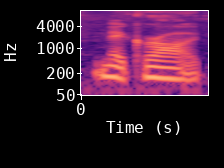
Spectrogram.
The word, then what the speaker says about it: McGraw: McGraw.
